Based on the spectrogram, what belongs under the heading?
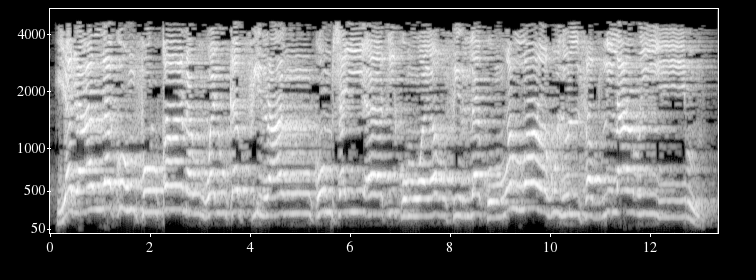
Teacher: الأزرق بالإشباع وقصر البدل وثلاثة العارض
